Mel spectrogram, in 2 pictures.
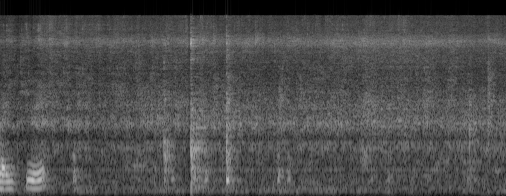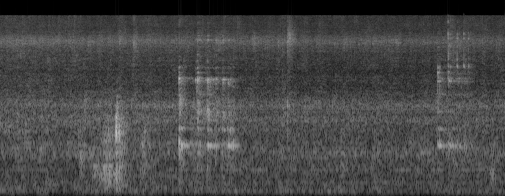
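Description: Chopped tomatoes, onion and green chillies frying in oil in a kadhai, with a steady sizzle. A steel spatula stirs them, clicking and scraping against the pan a few times.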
